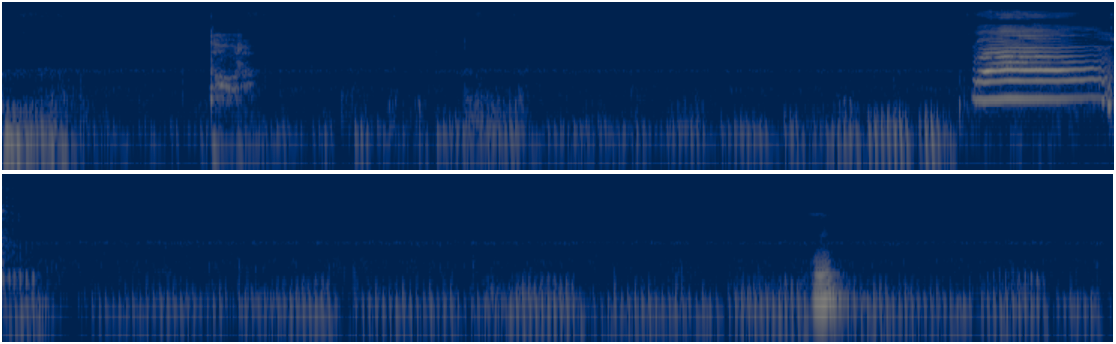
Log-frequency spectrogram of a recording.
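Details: Domestic cat purring in a steady low rumble of soft pulses for most of the recording. A loud, drawn-out, wavering meow breaks in midway, and a brief chirping call follows near the end. A faint steady hum sits in the background.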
